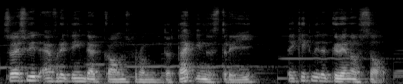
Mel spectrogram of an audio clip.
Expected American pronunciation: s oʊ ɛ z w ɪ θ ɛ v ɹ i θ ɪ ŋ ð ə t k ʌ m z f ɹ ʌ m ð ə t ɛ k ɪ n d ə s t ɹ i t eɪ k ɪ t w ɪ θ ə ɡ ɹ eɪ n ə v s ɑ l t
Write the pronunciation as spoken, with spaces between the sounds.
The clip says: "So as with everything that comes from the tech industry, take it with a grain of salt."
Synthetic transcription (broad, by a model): s oʊ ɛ s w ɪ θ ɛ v ɹ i t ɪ ŋ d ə t k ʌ m s f ɹ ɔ m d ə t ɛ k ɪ n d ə s t ɹ i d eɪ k ɪ t w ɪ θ ə ɡ ɹ eɪ n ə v s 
